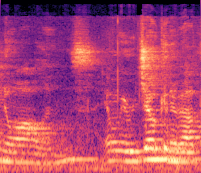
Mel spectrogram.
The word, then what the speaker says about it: New Orleans: You keep saying New Orleans, and we were joking about that earlier.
